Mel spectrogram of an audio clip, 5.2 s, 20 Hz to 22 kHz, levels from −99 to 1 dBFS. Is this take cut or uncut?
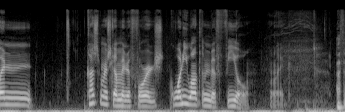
cut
